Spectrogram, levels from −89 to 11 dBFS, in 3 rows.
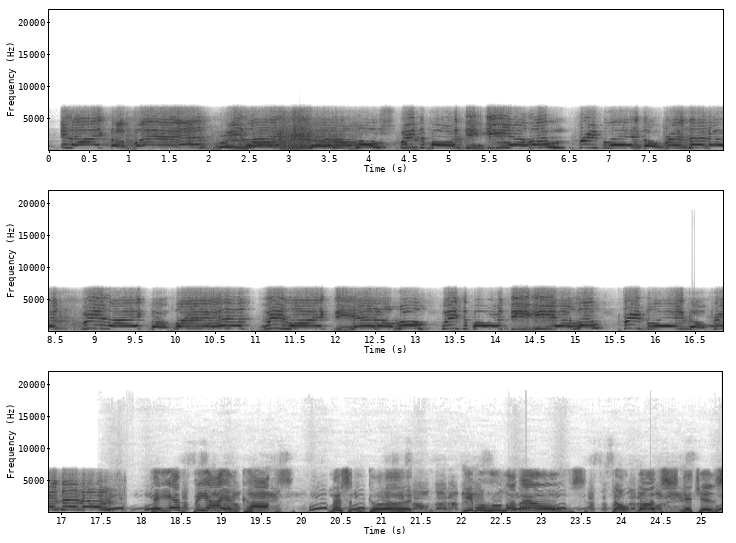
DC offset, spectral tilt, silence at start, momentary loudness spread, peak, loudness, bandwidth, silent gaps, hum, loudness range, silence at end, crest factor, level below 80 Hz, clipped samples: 0.4%; -1.5 dB/octave; 0.15 s; 7 LU; 0 dBFS; -10 LUFS; 9 kHz; none; none; 4 LU; 0 s; 12 dB; -60 dBFS; under 0.1%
